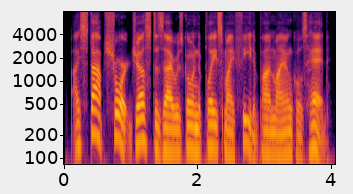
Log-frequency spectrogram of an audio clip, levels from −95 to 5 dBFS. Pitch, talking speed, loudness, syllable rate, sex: 120 Hz, 235 wpm, -17 LUFS, 5.2 syllables/s, male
